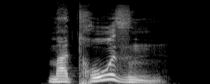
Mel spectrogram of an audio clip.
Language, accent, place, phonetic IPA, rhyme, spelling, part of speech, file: German, Germany, Berlin, [maˈtʁoːzn̩], -oːzn̩, Matrosen, noun, De-Matrosen.ogg
- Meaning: 1. genitive singular of Matrose 2. plural of Matrose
